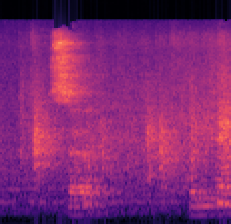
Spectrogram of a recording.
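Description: Sheets of paper rustling as pages are handled and turned, with two short low voice sounds from a man.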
